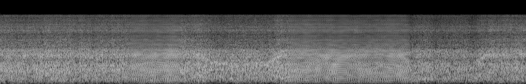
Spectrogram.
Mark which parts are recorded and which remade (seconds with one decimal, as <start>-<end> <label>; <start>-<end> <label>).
0.0-1.3 recorded; 1.3-1.8 remade; 1.8-2.9 recorded; 2.9-4.1 remade; 4.1-5.3 recorded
